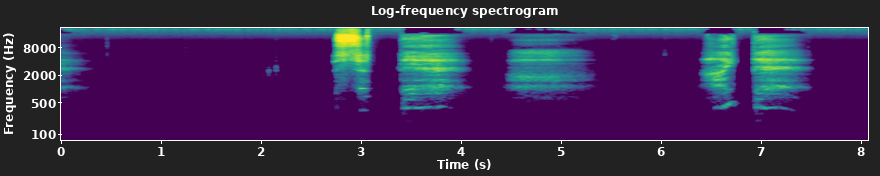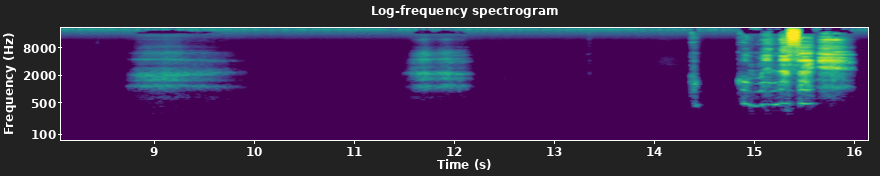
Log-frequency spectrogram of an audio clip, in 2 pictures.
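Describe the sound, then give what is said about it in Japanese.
Slow, deep breathing in and out, done on request: many soft, airy breath bursts, some with a sighing quality, separated by silent pauses and ending in a longer, louder exhale. “まずは、ゆっくりと、呼吸をお願いできますか？吸って、吐いて、”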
